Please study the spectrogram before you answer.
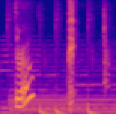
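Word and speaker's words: Throh: Throw.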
